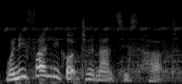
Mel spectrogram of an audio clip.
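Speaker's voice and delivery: ordinary delivery, nothing marked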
